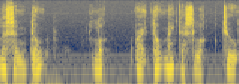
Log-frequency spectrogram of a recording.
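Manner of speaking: urgent, hushed, soft half-whisper. Addressing Josh during a show segment, half-whispering. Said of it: "I'm whispering".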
